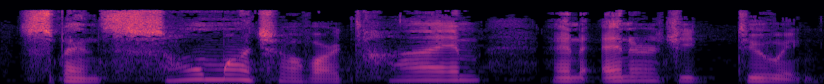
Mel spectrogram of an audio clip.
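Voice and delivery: usual speaking voice

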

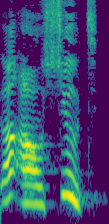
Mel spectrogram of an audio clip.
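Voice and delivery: sudden mild alarm; dismayed. Retold or imitated. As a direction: realize you're in trouble. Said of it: "you're like".

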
